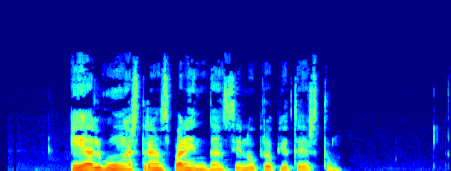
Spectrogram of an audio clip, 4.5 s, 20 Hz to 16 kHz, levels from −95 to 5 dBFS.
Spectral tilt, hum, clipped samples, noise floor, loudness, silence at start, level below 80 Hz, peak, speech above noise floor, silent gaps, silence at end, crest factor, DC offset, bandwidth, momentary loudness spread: -6 dB/octave; none; under 0.1%; -75 dBFS; -19 LUFS; 0.7 s; -72 dBFS; -2 dBFS; 56 dB; none; 1.1 s; 20 dB; under 0.1%; 10.5 kHz; 14 LU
